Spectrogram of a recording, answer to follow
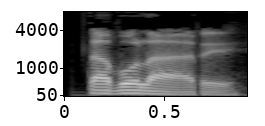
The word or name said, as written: tavolare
